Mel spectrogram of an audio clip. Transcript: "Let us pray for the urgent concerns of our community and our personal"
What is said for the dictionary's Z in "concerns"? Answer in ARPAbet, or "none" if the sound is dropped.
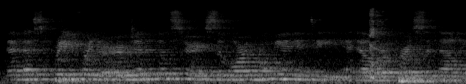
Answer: S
